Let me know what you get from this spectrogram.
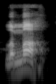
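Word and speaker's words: Lama (למה): Lama. The emphasis is on the mem.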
